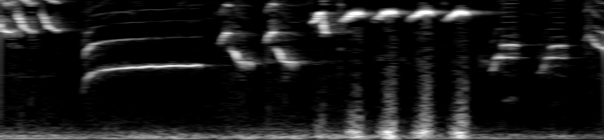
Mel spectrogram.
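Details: White-browed shortwing, local name tledekan gunung, singing as a lure: a steady level whistle followed by quick high chirps over a run of soft rhythmic thumps.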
